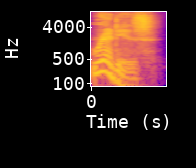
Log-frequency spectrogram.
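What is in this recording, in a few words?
"readies", British English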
